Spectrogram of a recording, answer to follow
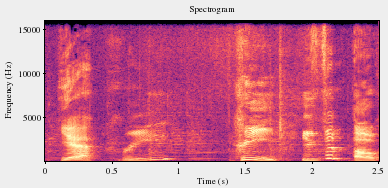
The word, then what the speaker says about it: Hríd: Is that how it's pronounced? Yeah. Hríd? Hríd. You've been... Oh, Hríd.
